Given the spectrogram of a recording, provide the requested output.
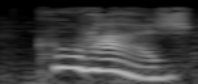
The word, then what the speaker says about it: courage: 英文有一个词语叫做 courage，可以解作勇气或者系胆量。其实呢一个字都系一个法文字嚟噶。法文我哋会将呢个字读成 courage。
